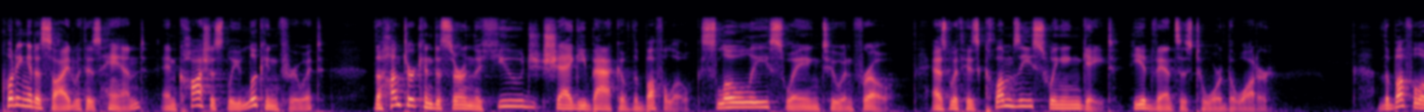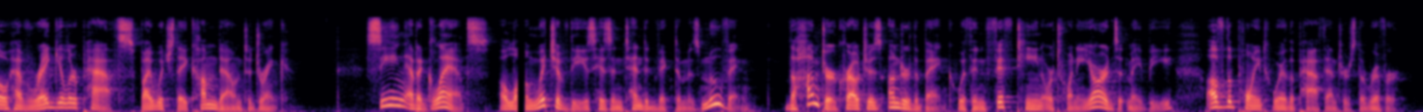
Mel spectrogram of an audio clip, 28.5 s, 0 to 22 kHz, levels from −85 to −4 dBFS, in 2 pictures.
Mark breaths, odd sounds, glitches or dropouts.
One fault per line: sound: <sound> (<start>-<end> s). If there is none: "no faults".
sound: dropout (19.4-19.5 s)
